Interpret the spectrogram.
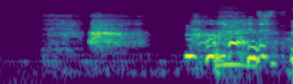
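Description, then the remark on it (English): Someone breathes heavily in excitement: two quick, breathy gasps followed by a longer, partly voiced panting exhale, loud and alone with no talk. “Heavy breathing.”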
